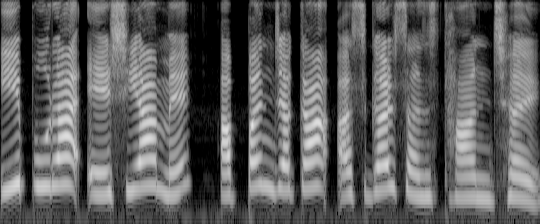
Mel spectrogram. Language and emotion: Maithili, neutral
